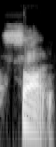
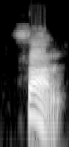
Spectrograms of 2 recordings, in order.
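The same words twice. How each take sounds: First: Son said sawn, rounded o; wrong o sound. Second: Son said sahn, open ah. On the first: Teacher showing the wrong son, rounded o. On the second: Teacher giving the right son, open ah. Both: Shown as a demonstration. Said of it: "and not son".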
